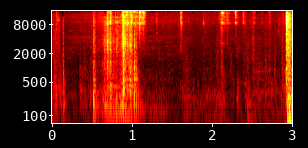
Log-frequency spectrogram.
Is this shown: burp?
no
